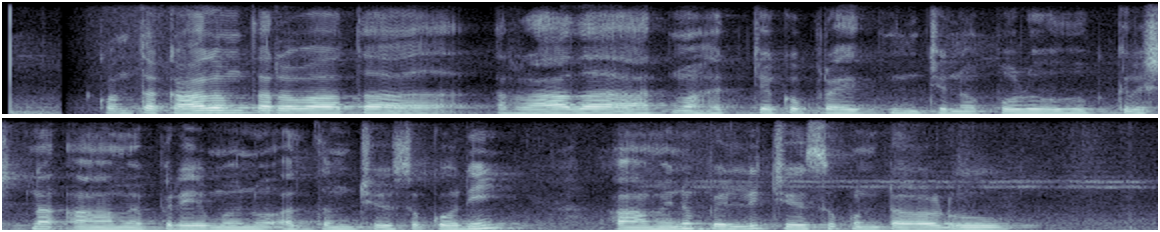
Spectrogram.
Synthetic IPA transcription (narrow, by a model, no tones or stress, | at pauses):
ko̞nt̪ɐkaːlɐmt̪ɐɾuʋaːt̪ɐɾaːd̪aːaːt̪mɐɦɐt̪jɐkupɾɐjɐt̪niɲt͡ʃinɐpːuɽukɾiʂɳɐʔaːmepɾɛːmɐnuɐ̰d̪ʱːɐmt͡ʃe̞ːsuko̞ni | aːme̞nupe̞ɭːit͡ʃe̞ːsukuɳʈaːɽu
